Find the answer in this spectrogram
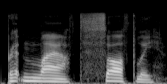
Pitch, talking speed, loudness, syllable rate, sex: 140 Hz, 105 wpm, -16 LUFS, 3.9 syllables/s, male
